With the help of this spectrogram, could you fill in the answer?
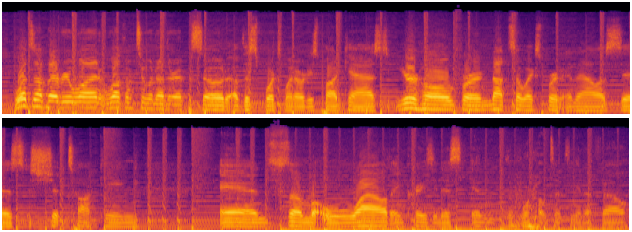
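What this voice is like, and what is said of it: Slightly off, unwell-sounding voice. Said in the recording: “my voice sounds weird, it's because I'm dealing with something, but it's sounding a little better”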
